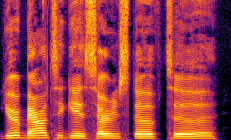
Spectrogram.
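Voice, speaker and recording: A woman's voice: fairly low pitch, steady tone, measured pace, dark tone, smooth, dry recording, clean studio sound. A young woman speaking candidly to her viewers in a confessional vlog, frank and direct. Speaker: vlogger. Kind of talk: candid personal vlog monologue.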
